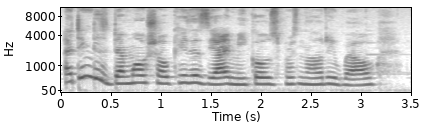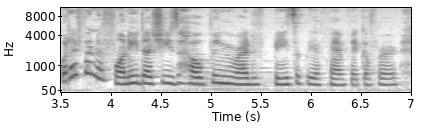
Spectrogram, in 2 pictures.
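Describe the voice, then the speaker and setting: A woman giving casual, chatty commentary as a video host, informal and quick to swear. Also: fairly high pitch, animated, warm tone. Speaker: video host ranking game character demos. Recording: music behind the voice. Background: background music.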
